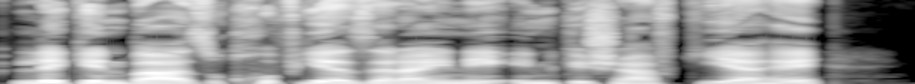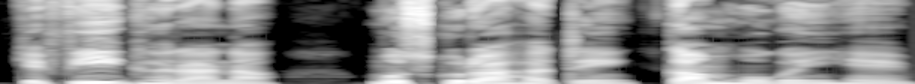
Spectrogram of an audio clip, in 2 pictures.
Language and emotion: Urdu, neutral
